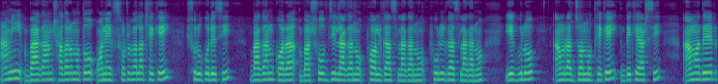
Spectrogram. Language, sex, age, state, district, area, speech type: Bengali, female, 60+, West Bengal, North 24 Parganas, rural, spontaneous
